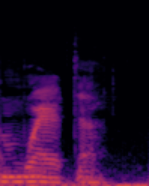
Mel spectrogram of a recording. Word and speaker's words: Muerte: All right, now I want you to pronounce the next one. Lady Mechanica. Keep going. La Dama de la Muerte.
